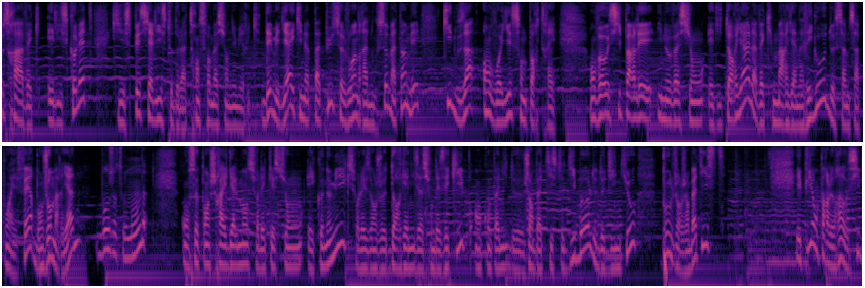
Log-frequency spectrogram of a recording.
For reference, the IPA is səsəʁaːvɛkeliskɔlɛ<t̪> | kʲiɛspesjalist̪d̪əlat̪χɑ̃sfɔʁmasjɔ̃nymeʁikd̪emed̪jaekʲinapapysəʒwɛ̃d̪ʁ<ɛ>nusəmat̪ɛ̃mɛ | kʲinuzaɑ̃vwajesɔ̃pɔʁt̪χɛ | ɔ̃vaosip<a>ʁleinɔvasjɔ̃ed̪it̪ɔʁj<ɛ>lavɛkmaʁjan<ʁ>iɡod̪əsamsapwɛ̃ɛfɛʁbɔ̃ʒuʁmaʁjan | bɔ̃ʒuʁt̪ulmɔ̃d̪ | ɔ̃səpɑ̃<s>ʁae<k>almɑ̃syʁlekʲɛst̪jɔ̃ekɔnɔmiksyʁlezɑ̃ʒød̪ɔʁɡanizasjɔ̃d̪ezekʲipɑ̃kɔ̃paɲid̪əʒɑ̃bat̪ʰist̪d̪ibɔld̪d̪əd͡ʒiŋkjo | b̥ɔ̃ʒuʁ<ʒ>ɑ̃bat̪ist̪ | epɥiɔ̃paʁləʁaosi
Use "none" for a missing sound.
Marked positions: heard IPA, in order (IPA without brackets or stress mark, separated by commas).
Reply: t̪, a, a, a, ʁ, ʃ, ɡ, ʒ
